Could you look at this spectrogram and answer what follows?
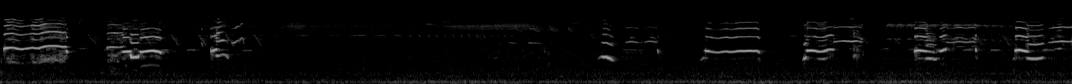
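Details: Bald eagle eaglet in a wild nest, June 23, 2021, competing with its mother for a fish. High chirping squeals come in clusters, separated by a quiet stretch in the middle, with piping notes toward the end.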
